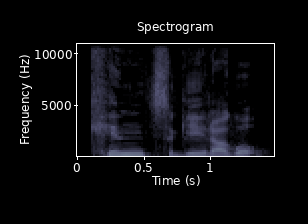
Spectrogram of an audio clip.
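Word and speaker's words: 金継ぎ: 그게 뭐냐면 사실은 이게 이제 금자가 앞에 들어갔기 때문에 일본어로 킨이라고 그러죠. 킨츠기라고 읽습니다.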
